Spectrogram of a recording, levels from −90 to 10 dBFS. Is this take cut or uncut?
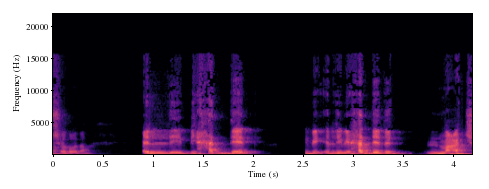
cut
